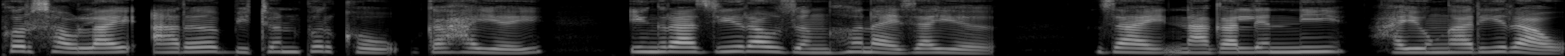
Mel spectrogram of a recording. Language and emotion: Bodo, neutral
